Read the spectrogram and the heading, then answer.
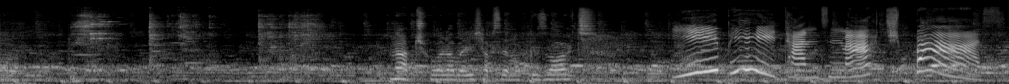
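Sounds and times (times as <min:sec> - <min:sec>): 
dishes and cutlery clinking as someone walks over a table: 0:00.6 - 0:03.6
speech: 0:03.9 - 0:09.9.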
